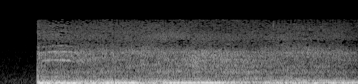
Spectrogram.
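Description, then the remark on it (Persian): After a brief near-silence, steady road traffic noise swells in abruptly as the official cars of high-ranking Tajik government officials leave their compound in the First Sovetsky district of Dushanbe in the early morning, a low rumbling of engines and tires that stays loud and continuous. “ماشین های خدمتی منصبداران سطح بالای حکومت تاجیکستان است که صبح بر وقت از قرارگاه خود از محله یکم سویتسکی شهر دوشنبه خارج می شوند.”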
